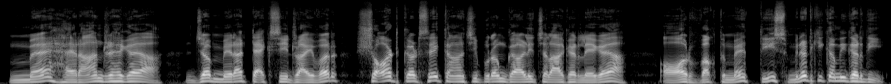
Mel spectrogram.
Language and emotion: Urdu, surprised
